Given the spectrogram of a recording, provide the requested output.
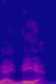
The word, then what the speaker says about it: idea: T-H-A-T, apostrophe S, good, G-O-O-D pour good, ça veut dire bon, bonne, idea, c'est I-D-E-A, ça veut dire idée, that's a good idea. Alors, accent vient tomber dans la deuxième syllabe là, one idea. Alors, moi, c'est idée, vous faites le fait trois syllabes vraiment, I-D-A.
